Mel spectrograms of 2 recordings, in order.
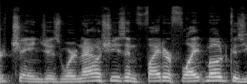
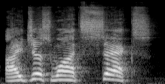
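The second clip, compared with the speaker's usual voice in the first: loud, high, drawn-out mock shout; shouted blurt; 6 semitones higher, 8 dB louder, slower than usual. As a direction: blurt it out slowly at full volume. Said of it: "You don't have to just shout it".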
